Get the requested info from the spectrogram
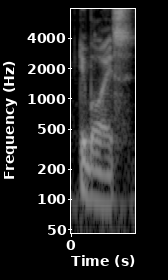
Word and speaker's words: Dubois: Dubois, depending on, that's how they pronounce it in the audiobook.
